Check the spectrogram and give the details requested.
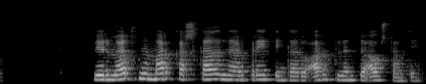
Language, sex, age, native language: Icelandic, female, 50-59, Icelandic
